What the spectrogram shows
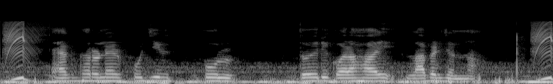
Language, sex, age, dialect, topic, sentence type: Bengali, male, 18-24, Northern/Varendri, banking, statement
